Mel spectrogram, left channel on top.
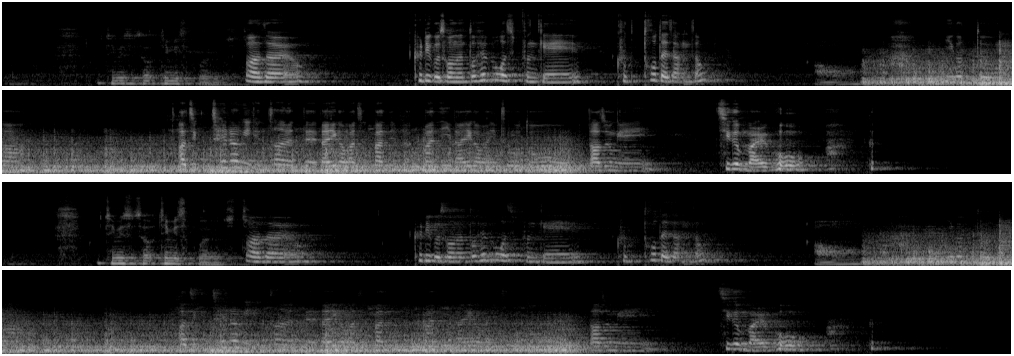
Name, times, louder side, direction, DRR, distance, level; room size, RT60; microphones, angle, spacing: voice 1, 1.0-2.2 8.1-8.9, right 5 dB, 80° right, 0.5 m, -40 dB
voice 2, 2.4-3.1 4.1-5.8 6.2-7.1 8.9-9.1 9.4-10.4 11.9-16.6 17.3-18.8, left 5 dB, 75° left, 0.5 m, -32 dB
sound 1, 8.6-15.8, left 1 dB, 15° left, 1.3 m, -28 dB
14.0 x 5.1 x 4.9 m
head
